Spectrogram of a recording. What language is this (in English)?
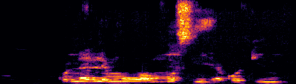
Masai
